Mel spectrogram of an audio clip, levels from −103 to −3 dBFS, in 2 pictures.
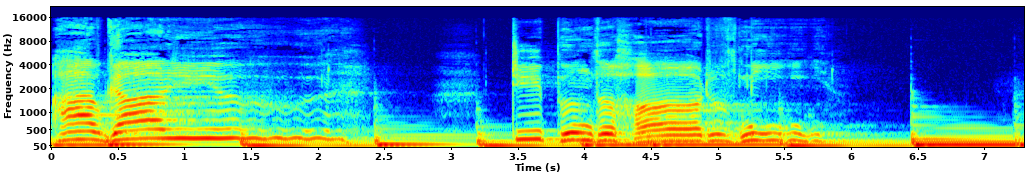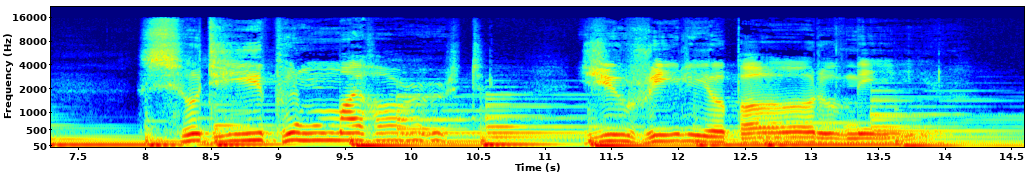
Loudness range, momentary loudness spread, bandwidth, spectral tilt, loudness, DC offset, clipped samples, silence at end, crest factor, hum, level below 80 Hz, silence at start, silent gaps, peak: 2 LU; 11 LU; 14.5 kHz; -7.5 dB/octave; -21 LUFS; under 0.1%; under 0.1%; 0 s; 16 dB; none; -24 dBFS; 0 s; none; -4 dBFS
